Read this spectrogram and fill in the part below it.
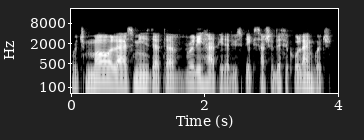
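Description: A man's voice: lowish voice, fairly quick. Man co-hosting a language lesson podcast. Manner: steady, explanatory, prompting. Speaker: language teacher, podcast co-host. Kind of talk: scripted beginner language lesson. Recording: slightly dull lo-fi recording.

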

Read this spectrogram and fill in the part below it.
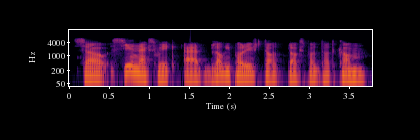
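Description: A man's voice: lowish voice, moderate pace. Man co-hosting a language lesson podcast. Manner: steady, explanatory, prompting. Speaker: language teacher, podcast co-host. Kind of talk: scripted beginner language lesson. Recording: slightly dull lo-fi recording.

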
